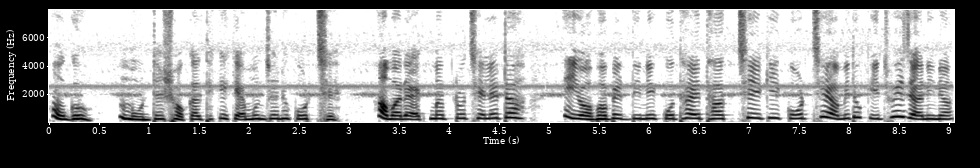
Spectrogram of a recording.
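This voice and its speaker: A woman's voice: sits high, normal speed, darkish tone, close to an everyday voice. A woman playing a stern middle-aged village mother in a cartoon, speaking emphatically. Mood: worried. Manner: emphatic, reproachful.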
